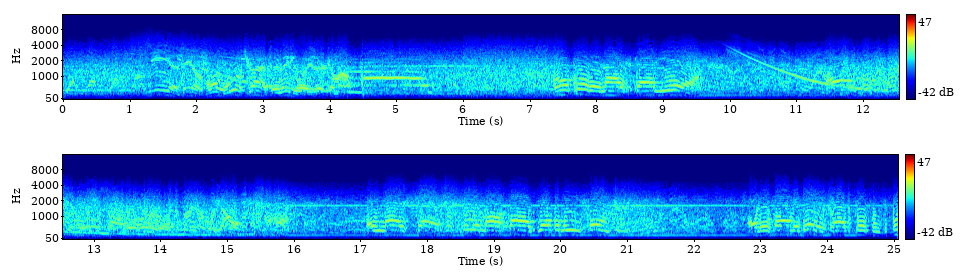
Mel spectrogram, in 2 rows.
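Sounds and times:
radio static hiss: 0.0 - 16.2, 17.0 - 21.3, 22.7 - 25.0
garbled radio voices: 0.0 - 21.4, 22.7 - 25.0
low hum: 0.0 - 25.0
whistle sliding down in pitch: 9.9 - 11.4.

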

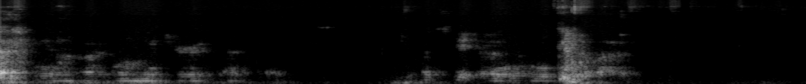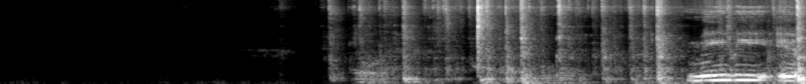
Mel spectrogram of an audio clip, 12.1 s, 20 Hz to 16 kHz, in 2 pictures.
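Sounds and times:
garbled clicks and noise: 8.5 - 12.0.

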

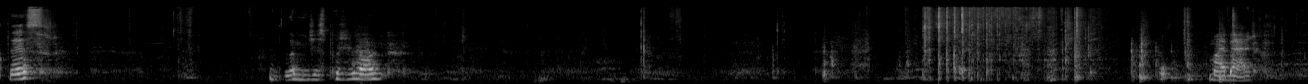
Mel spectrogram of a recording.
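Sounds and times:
rapid rattling paper clicks: 9.2 - 11.0.

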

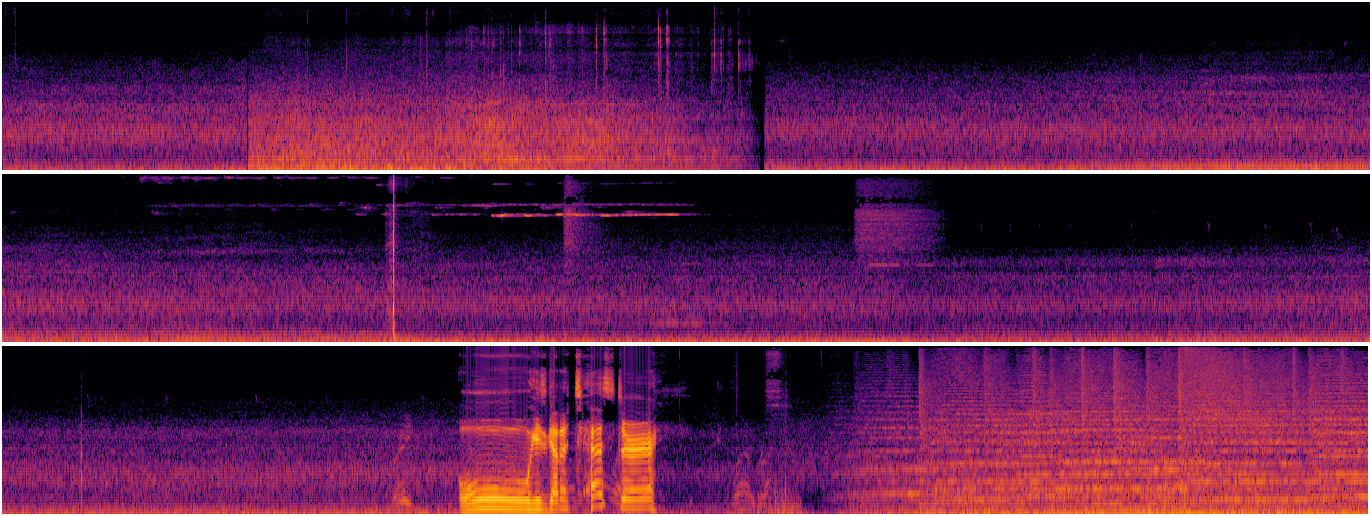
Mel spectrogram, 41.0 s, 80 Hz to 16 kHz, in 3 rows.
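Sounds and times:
golf club striking ball: 17.5 - 17.8
brief hiss: 22.2 - 23.1.

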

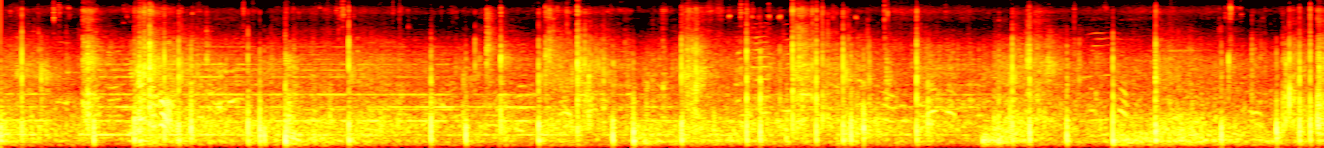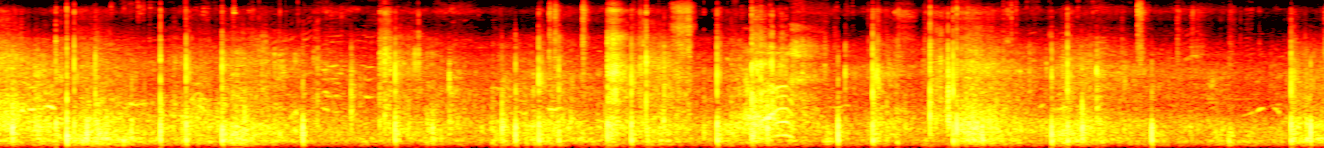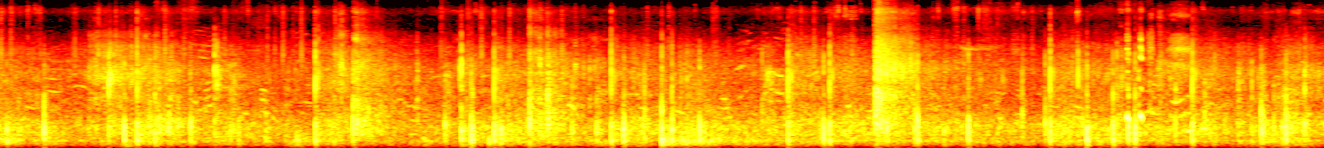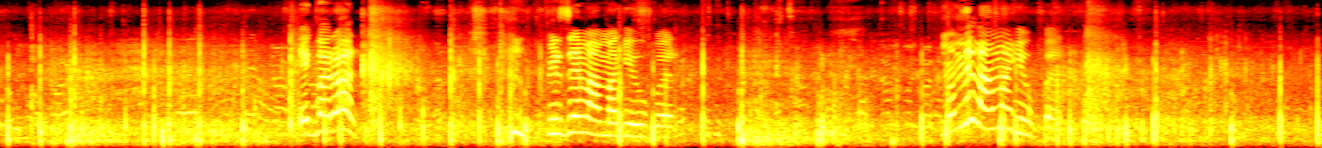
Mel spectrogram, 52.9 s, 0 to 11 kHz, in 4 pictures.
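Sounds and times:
firecrackers popping and crackling: 0.0 - 52.9
people's voices: 0.0 - 52.9.

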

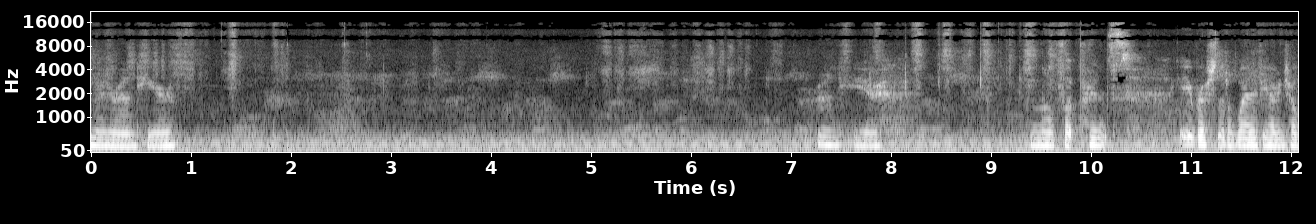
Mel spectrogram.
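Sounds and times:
paintbrush brushing on paper: 0.0 - 9.9.

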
